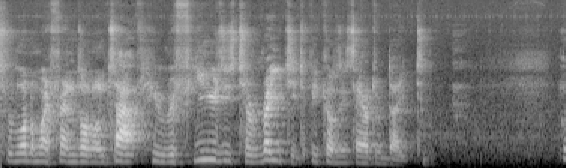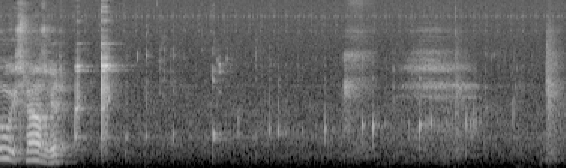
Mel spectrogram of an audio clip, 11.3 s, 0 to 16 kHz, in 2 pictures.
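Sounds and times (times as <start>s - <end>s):
speech: 0.1s - 4.4s, 5.6s - 6.5s
golden beer being poured from a bottle into a glass: 6.4s - 11.3s.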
